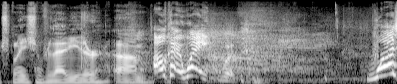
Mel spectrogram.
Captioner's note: audience exclaiming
